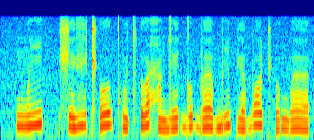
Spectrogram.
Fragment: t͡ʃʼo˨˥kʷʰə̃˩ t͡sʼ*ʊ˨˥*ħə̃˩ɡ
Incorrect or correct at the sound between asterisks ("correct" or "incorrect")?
correct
